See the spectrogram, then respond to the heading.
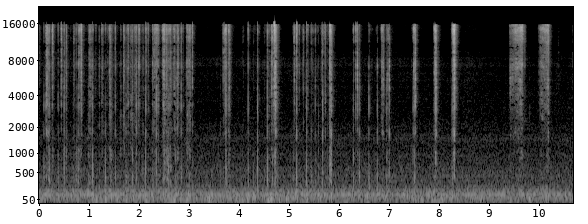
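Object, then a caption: Emery board nail file. Fingernails are scraped back and forth along a long, dark emery board nail file held in the other hand. The result is quiet, bright, raspy filing strokes, dense and rapid for the first three seconds, then sparser and more spaced out, over a steady low hum.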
